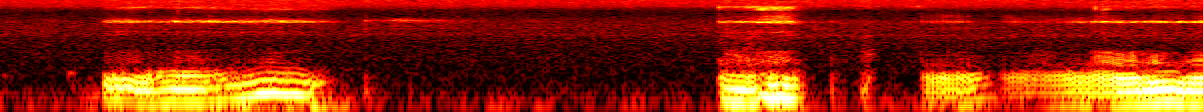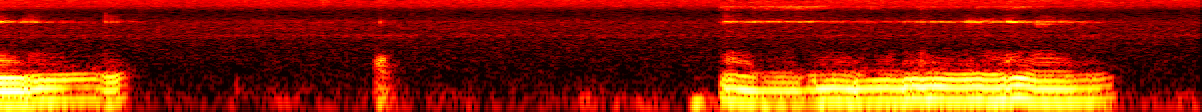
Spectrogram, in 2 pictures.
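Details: Pet beagle at home making deep, contented snores: three long rumbling low-pitched bursts with wavering harmonics, each lasting one to two seconds, separated by short pauses and a few brief snorts, in a quiet indoor room.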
